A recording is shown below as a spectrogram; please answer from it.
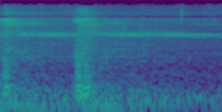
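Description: Diesel engine of a decorated art truck (dekotora) pulling away, a low rumble that fades, under a steady high-pitched whine. A short, loud burst of noise comes a little under a second in.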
